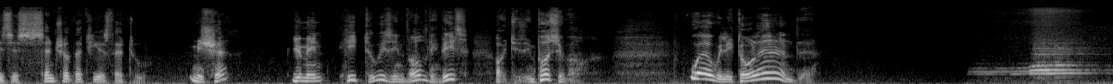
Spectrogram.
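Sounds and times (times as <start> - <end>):
speech: 0.0 - 8.2
steam locomotive whistle: 9.6 - 11.1.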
